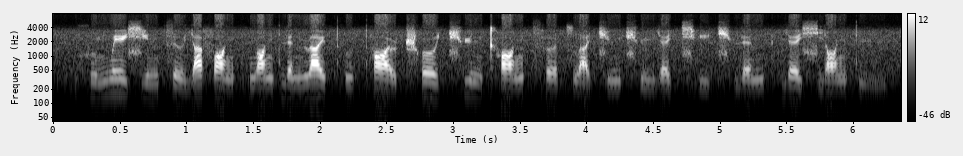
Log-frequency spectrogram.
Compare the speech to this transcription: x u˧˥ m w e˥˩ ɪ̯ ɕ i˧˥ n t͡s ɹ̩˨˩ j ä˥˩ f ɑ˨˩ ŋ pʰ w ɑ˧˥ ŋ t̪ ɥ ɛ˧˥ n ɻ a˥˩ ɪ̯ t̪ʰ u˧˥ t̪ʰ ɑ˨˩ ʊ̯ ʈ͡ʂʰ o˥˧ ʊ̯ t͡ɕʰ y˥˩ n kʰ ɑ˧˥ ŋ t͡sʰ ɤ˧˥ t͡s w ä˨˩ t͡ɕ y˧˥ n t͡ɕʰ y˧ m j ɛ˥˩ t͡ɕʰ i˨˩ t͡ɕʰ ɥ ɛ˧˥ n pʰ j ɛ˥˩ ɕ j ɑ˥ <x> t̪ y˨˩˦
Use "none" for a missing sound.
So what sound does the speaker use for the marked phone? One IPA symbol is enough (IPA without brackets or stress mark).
ŋ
